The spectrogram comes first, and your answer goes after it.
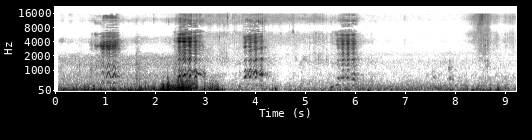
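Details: Female domestic goat giving birth, a newborn female kid doing well: five quavering, harmonic bleats spread across nine seconds, the loudest and longest near the middle over low rumbling handling noise, later ones softer and wavering.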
